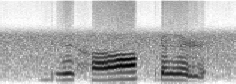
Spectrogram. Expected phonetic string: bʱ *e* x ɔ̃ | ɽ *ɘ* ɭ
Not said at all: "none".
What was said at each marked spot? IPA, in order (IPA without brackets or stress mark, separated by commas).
ø, ɘ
